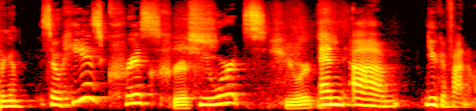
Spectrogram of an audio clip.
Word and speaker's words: Heuertz: Yes, that's Chris a great Hewart, one. in the Sacred Enneagram really goes more into that. That's a big part of his Enneagram introduction. Okay. What was his name again? So he is Chris Hewart.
